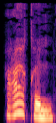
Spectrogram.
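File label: "3aaqil" male, Arabic; アーキル; 知性ある、理性ある、理性的な 、分別がある、賢い（人）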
